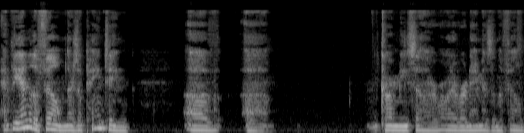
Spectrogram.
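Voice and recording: With long, frequent pauses, a man talks at a medium pitch, his slightly mellow tone carrying a slightly husky edge.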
